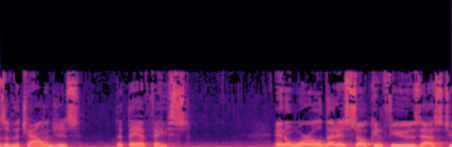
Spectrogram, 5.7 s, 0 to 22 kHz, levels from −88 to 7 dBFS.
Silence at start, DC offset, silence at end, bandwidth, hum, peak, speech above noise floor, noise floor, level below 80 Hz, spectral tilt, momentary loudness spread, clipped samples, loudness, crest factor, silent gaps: 0 s; under 0.1%; 0 s; 11.5 kHz; none; -4 dBFS; 23 dB; -39 dBFS; -56 dBFS; -4.5 dB/octave; 11 LU; under 0.1%; -17 LUFS; 14 dB; none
